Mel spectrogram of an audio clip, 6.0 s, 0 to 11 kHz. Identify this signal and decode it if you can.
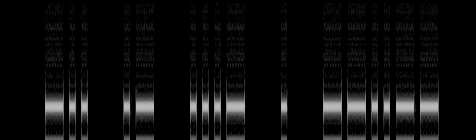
Morse code, heard as a keyed tone, about 16 wpm, spaced as for 11 wpm, 800 Hz. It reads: DAVE,
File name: (spaced) / QSOs Spaced-mp3s / kc7sac @15 sp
